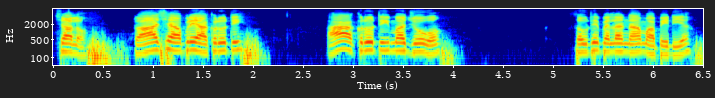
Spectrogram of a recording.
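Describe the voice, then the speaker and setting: A male maths teacher talks his class through a lesson in a chatty, teasing way, calling students by name. His voice sits high and smooth. The recording is dry, with a dull, lo-fi sound. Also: steady tone, measured pace, a bit bright, no room sound.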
